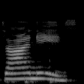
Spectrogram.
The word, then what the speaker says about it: Chinese: Hay là Chinese. Đúng không? Chinese là Trung Quốc thì trọng âm cũng rơi vào ni, chứ toàn rơi vào đôi này.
